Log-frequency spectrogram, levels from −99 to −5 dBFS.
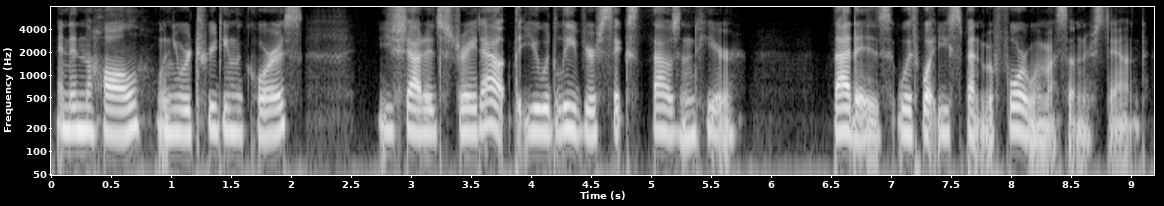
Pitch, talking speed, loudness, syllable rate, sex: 180 Hz, 200 wpm, -20 LUFS, 5.5 syllables/s, female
